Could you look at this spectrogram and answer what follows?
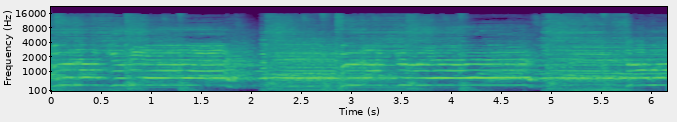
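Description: Live hip-hop music through a club PA: a beat with a held, steady synth note and bass notes that come and go, with a rapper's voice on the microphone.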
